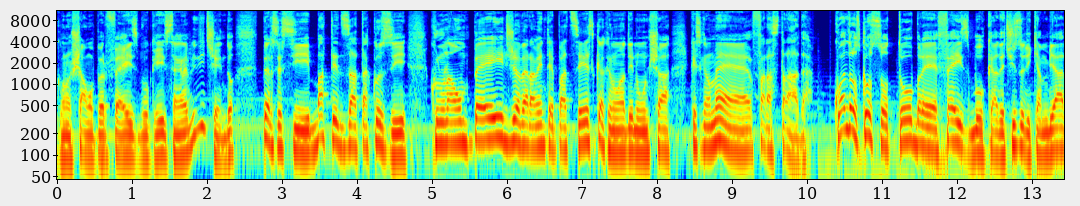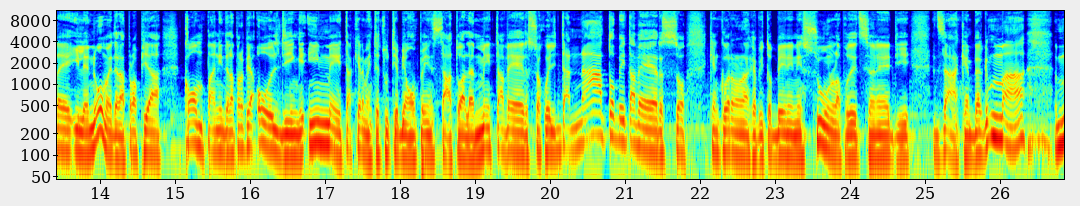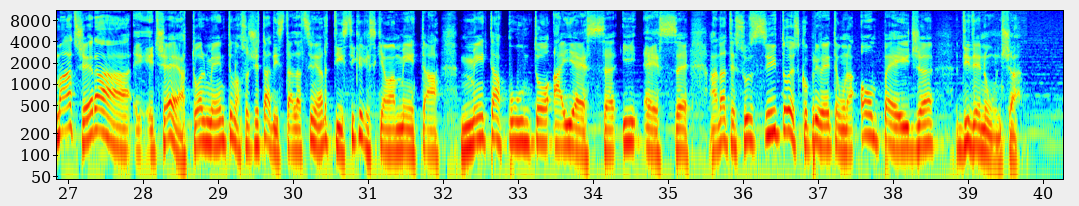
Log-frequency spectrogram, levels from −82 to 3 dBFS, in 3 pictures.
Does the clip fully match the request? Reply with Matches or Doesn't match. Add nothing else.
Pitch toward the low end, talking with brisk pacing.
Doesn't match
